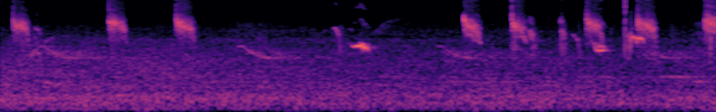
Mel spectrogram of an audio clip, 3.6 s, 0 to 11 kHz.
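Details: Sparrows at a Tenmangu shrine, 1 March 2020: clipped high chirps spaced irregularly, a quiet gap mid-way, then a quicker cluster of overlapping chirps from more than one bird.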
